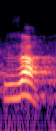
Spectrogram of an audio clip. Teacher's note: लुंठित का अर्थ होता है, लुंठित का अर्थ होता है लुढ़कना। र जब बोलते हैं तो वो मसूड़े को छूते हुए दांत तक आता है वो, तो इसलिए बोलते हैं इसको लुंठित व्यंजन।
